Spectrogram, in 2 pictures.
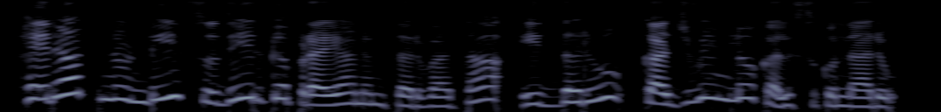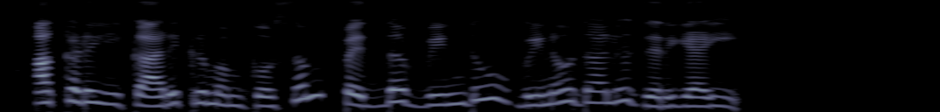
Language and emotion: Telugu, neutral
